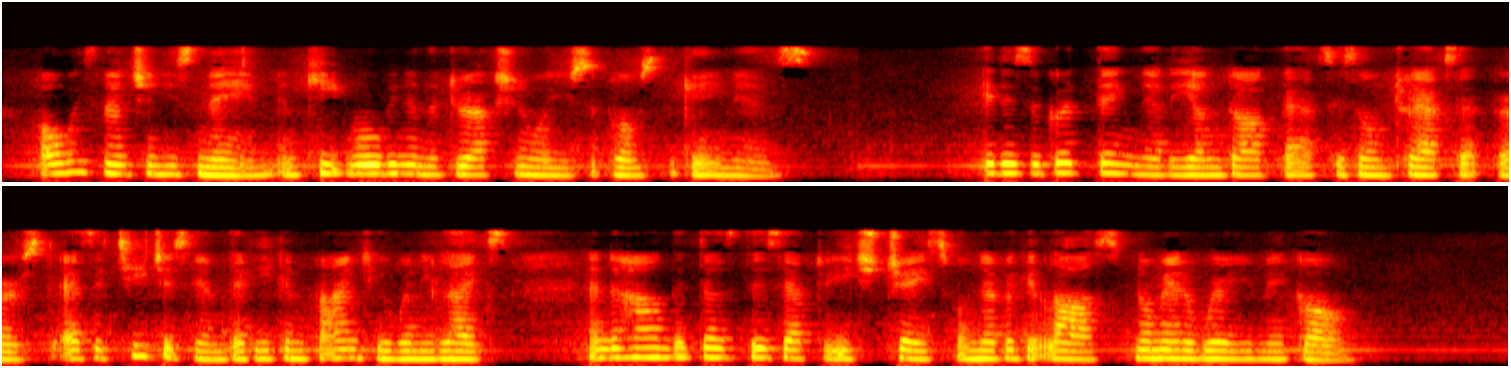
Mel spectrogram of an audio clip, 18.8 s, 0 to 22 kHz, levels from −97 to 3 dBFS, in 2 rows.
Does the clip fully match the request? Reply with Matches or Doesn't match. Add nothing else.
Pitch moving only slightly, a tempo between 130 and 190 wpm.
Doesn't match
